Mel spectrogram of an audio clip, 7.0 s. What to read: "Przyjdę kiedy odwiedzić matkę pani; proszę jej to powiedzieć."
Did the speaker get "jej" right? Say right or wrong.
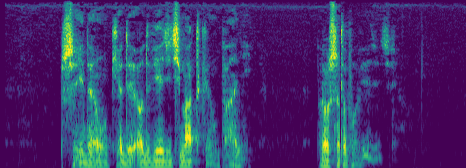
wrong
